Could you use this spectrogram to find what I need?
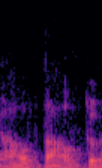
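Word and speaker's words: aut aut: Dovrei avervelo già detto, vi ricordo che out-out si scrive out-out perché è latino, non è inglese, quindi non è out ma out, proprio tale e quale.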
